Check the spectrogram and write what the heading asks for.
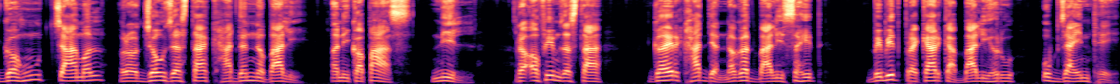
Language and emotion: Nepali, neutral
